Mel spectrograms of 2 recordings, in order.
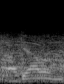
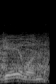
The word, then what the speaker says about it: Galen: Gallen Allen made the stop. It's Gayen Allen. Really, they spell it G- A L L N but it's Galen.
